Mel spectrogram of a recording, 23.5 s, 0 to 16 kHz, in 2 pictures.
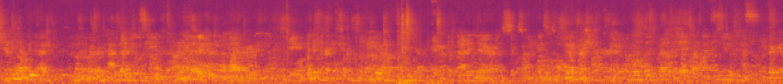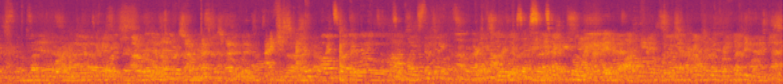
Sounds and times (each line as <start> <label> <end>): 0.0 people talking 23.5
